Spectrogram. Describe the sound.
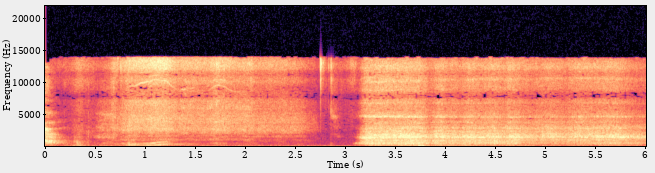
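A person takes a deep breath, heard as long, quiet, airy breathing sounds with a short gap partway through and no words spoken.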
